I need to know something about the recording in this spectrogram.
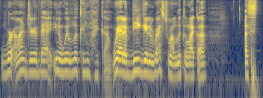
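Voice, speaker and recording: A woman's voice: on the low side, steady tone, brisk, gravelly, dry recording, clean studio sound. A middle-aged woman hosting a casual comedic talk, conversational and teasing, repeating phrases for emphasis. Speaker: podcast host.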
